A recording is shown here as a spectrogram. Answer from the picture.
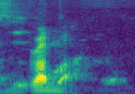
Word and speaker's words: Brahma: Brahma.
